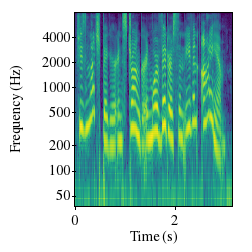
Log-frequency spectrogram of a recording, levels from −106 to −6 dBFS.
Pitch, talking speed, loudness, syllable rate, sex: 290 Hz, 230 wpm, -16 LUFS, 6.5 syllables/s, female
